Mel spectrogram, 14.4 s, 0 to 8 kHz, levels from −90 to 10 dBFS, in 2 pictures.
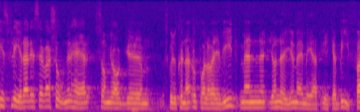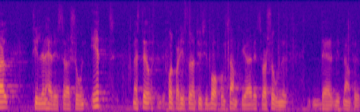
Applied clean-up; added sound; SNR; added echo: none; none; none; none.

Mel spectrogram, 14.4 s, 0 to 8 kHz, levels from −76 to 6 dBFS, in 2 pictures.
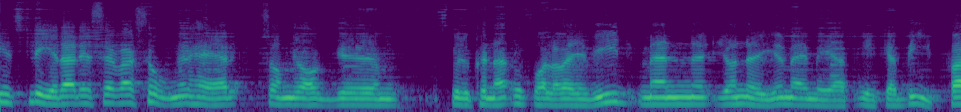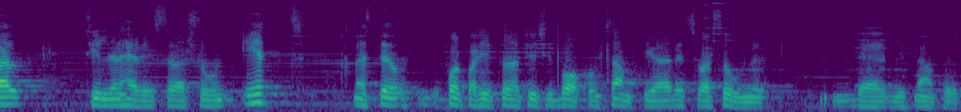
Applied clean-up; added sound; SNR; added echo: neural separator model SepFormer DNS4.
